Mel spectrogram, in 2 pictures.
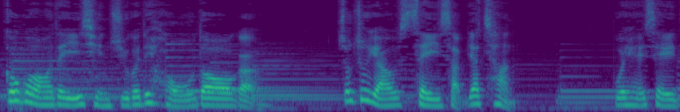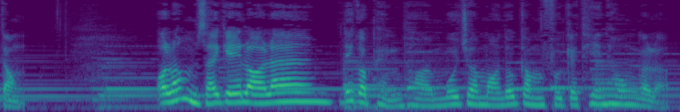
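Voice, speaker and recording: A woman's voice: fairly low pitch, lively intonation, brisk, music in the background, lightly acted. An actress playing a nostalgic, adventurous young woman in a radio drama, chatting with a Hong Kong Cantonese accent. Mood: wistful. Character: nostalgic, playful, adventurous young woman revisiting her childhood neighbourhood.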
